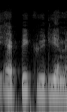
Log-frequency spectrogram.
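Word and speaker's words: epicurean: जैसे ये बार बार में खड़ा है इधर आराम से मजे की जिंदगी, एपिक्यूरियन है। पिक लेगा यहाँ पे, पिक आ रहा देखो, इपिक, इपिक यूरियन, UREAN, एपिक्यूरियन।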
